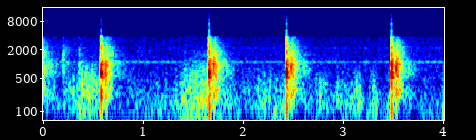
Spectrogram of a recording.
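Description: Four single gunshots fired at an uneven pace, roughly one a second, during a timed practical-shooting stage.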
